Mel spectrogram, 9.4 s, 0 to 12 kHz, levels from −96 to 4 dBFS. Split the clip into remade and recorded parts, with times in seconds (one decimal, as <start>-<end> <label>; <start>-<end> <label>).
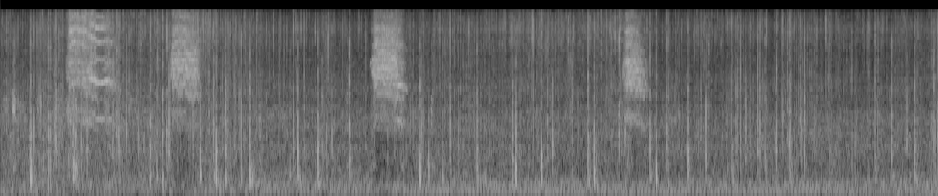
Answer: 0.0-0.5 recorded; 0.5-1.7 remade; 1.7-5.0 recorded; 5.0-6.3 remade; 6.3-8.1 recorded; 8.1-9.4 remade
